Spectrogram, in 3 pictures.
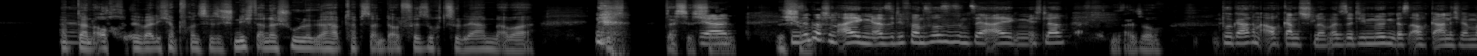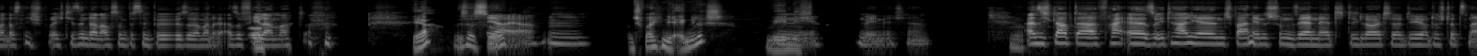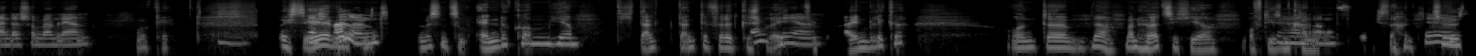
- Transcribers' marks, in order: other background noise; chuckle; unintelligible speech; chuckle; laughing while speaking: "sagen"
- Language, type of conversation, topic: German, unstructured, Warum feiern Menschen auf der ganzen Welt unterschiedliche Feste?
